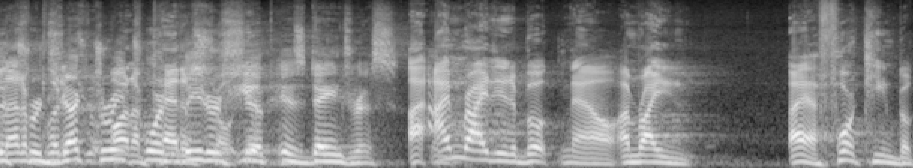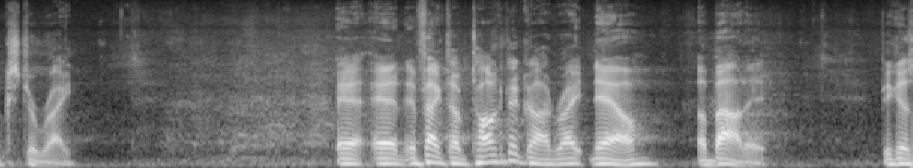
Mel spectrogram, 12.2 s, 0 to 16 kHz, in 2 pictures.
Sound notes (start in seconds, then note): 7.2 audience chuckles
